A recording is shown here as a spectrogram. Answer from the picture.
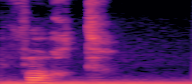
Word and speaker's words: forte: So for some of these, you can just add an E at the end. Like with a T, you say forte, right?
